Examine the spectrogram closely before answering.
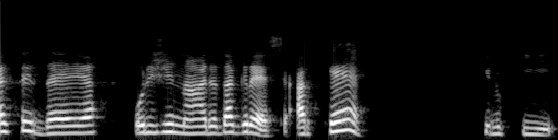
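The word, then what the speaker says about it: arché: Porque o CH em grego você lê como que?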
